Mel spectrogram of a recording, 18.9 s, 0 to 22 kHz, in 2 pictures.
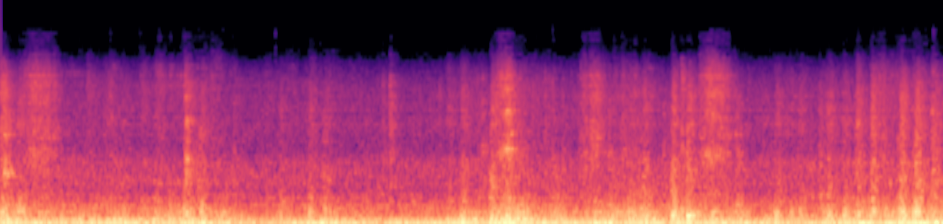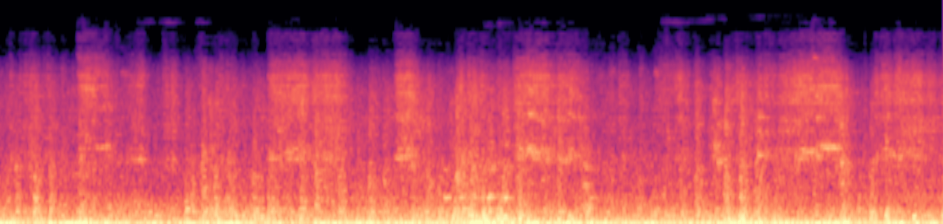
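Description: Inside the passenger car of a JR 415 series electric multiple unit running on the line: a steady low rumble of wheels and running gear, with wheels clacking over rail joints now and then.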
